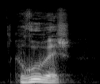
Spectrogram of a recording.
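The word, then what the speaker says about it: Hrubesch: Man weiß nicht, spricht man das H aus oder nicht? – Ja, ich weiß. Nee, natürlich spricht man es aus. Warum sollte er Französisch sein? – Horst Rubesch.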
